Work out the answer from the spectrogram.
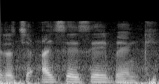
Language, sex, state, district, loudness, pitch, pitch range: Bengali, male, West Bengal, North 24 Parganas, -18 LUFS, 105 Hz, 95-110 Hz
